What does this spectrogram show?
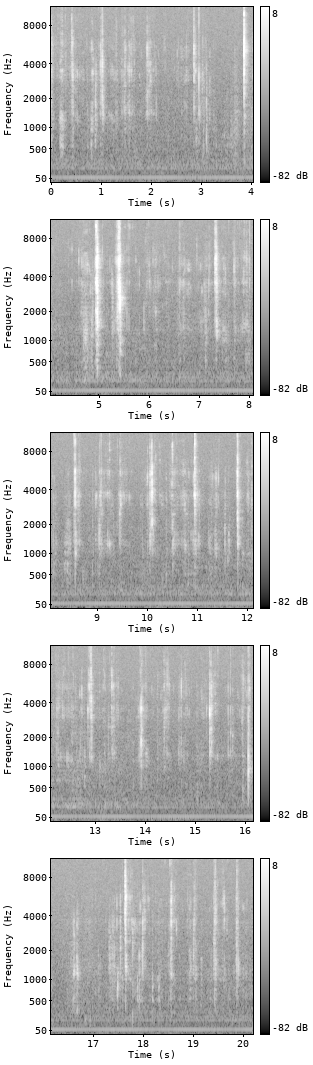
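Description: Close-miked chewing and mouth smacking of a person eating a seafood boil, with sharp clicks and cracks scattered all through; the loudest three come around four to five and a half seconds in.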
